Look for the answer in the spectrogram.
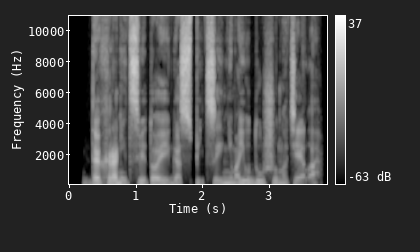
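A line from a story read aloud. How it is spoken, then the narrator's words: Fearful old man muttering. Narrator (Russian): пробормотал в страхе старик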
